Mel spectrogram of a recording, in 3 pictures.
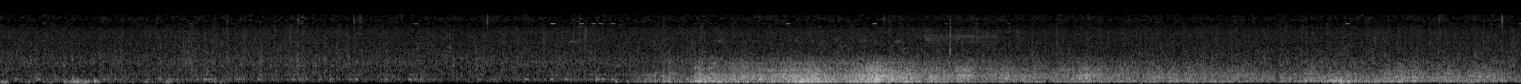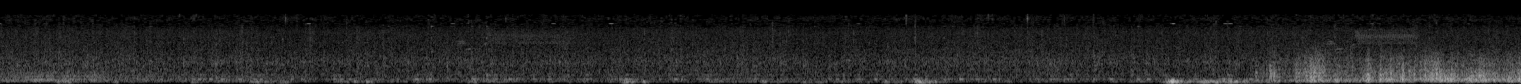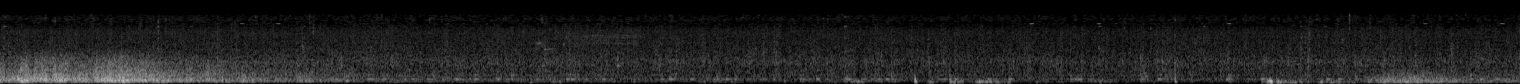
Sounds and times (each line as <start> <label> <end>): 0.0 rain 45.6
0.0 wind 45.6
6.4 thunder 15.9
26.9 thunder 33.6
